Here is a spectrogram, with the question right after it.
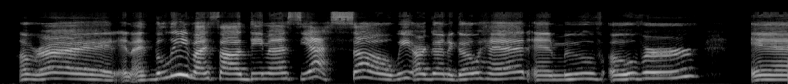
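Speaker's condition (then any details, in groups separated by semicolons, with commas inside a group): No condition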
